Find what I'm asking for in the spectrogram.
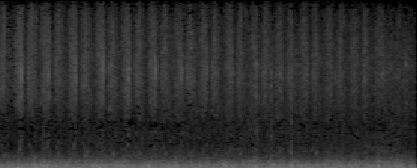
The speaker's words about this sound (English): Gently bring the palms together at chest level and rub them against each other.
